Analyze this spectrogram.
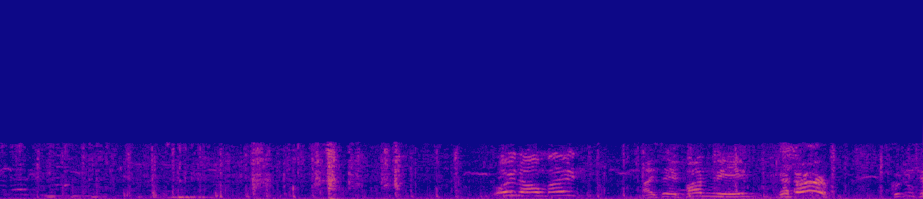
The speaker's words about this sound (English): But quickly, Watson. I can see the carriage in the driveway now.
